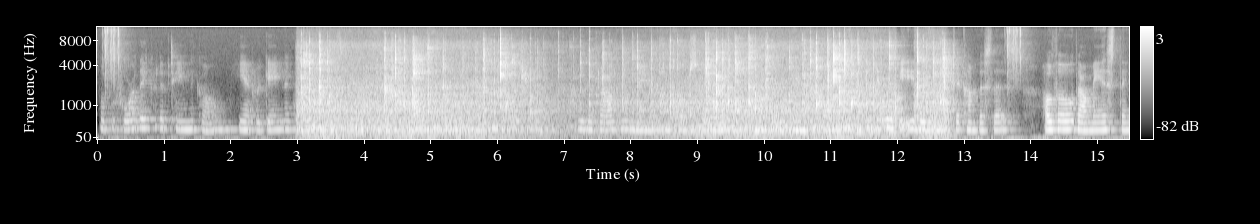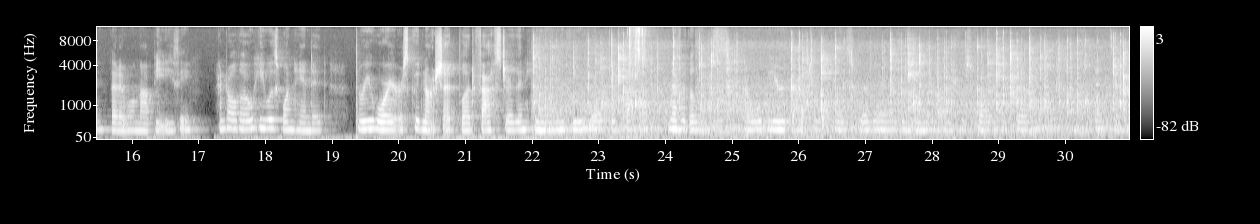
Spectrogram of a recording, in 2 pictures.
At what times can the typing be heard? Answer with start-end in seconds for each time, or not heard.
3.0-12.8, 21.9-30.9.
